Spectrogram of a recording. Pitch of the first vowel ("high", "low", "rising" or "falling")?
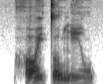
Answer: low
